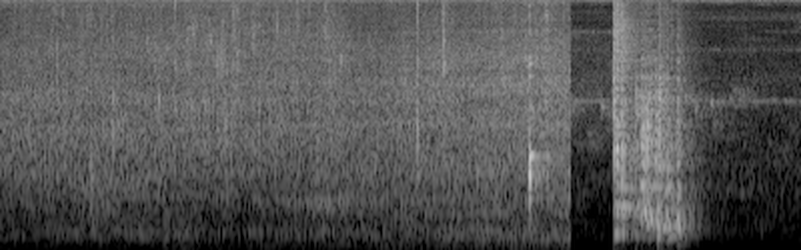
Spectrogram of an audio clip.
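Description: Chicken sizzling and frying in a metal pot as a metal ladle stirs it with a few light clicks, and a little hot water is poured in. A short loud clatter comes about six seconds in.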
